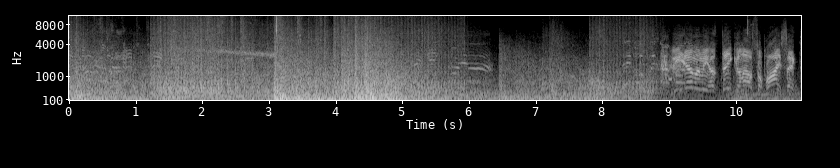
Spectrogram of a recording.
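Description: Heavy gunfire from a World War II shooter video game in a competitive match, with dense bursts of rifle and machine-gun shots and booming blasts continuing throughout, loud and close.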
